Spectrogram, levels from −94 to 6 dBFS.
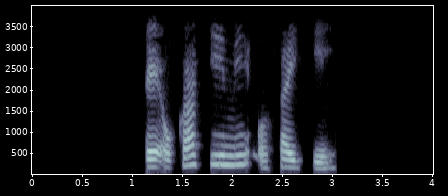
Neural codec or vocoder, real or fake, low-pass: codec, 16 kHz in and 24 kHz out, 2.2 kbps, FireRedTTS-2 codec; fake; 3.6 kHz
